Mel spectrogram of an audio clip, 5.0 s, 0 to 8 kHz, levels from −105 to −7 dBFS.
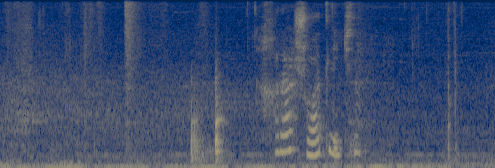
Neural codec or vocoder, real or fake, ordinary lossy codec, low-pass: none; real; none; none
